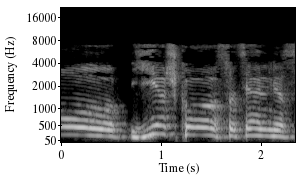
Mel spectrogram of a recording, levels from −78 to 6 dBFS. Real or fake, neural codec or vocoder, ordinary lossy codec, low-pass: real; none; MP3, 32 kbps; 7.2 kHz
